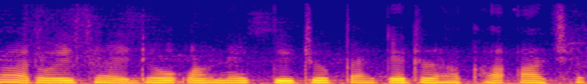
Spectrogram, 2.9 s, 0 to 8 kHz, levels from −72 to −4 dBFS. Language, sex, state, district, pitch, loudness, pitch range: Bengali, female, West Bengal, Purulia, 190 Hz, -14 LUFS, 185-195 Hz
